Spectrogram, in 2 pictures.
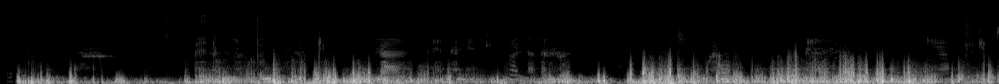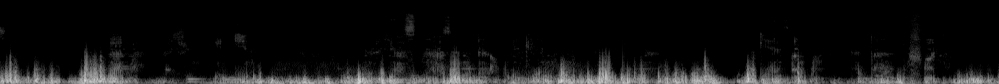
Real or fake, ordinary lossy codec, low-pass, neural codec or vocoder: fake; none; none; codec, 24 kHz, 0.9 kbps, WavTokenizer, medium music audio release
